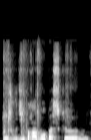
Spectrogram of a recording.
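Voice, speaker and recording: A woman talks through a tarot reading in a relaxed, chatty way, pausing on gentle fillers and restarting her sentences. Her voice sits a little high for a woman. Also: background noise. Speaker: tarot reader. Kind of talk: casual spiritual card reading.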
